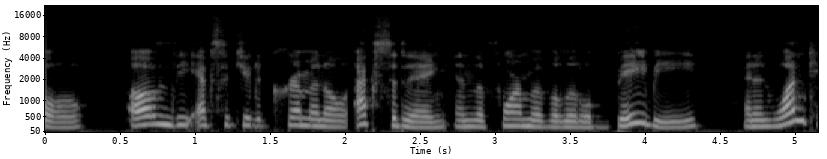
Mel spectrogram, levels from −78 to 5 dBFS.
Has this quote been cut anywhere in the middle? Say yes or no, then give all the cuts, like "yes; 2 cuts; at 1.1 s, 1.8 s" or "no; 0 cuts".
yes; 1 cut; at 2.0 s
